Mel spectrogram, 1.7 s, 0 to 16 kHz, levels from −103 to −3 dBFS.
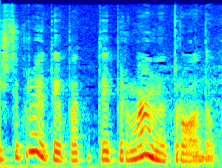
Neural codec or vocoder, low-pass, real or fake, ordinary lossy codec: none; 14.4 kHz; real; AAC, 48 kbps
